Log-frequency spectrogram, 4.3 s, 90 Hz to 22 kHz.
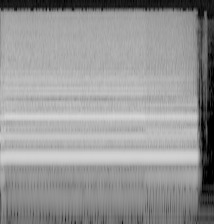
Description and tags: Tenor Sax Multiphonic g4
The format is ready to use in sampletank but obviously can be imported to other samplers. The collection includes multiple articulations for a realistic performance.
jazz, sampled-instruments, sax, saxophone, tenor-sax, vst, woodwind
